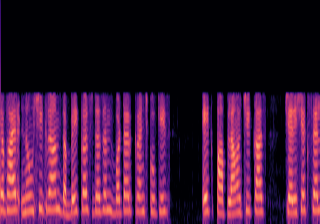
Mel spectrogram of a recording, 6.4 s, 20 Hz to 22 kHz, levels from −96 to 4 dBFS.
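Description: Just after "बेकर्स डझन बटर क्रंच", from 3.33 to 3.39 s, the speech smears into a brief buzzy, fading tone. This is VoIP packet loss concealed by the speech codec: a 20 ms gap, fitting one lost Speex frame, was filled by extrapolating prior pitch with falling gain.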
